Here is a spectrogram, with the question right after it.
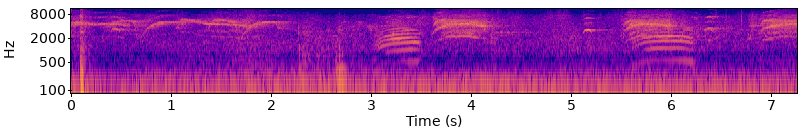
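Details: Affection-seeking stray cat that runs over on seeing a familiar face, recorded with a GoPro HERO8; two short arched meows a few seconds apart amid busy high bird chirps, a sharp knock at the start.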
